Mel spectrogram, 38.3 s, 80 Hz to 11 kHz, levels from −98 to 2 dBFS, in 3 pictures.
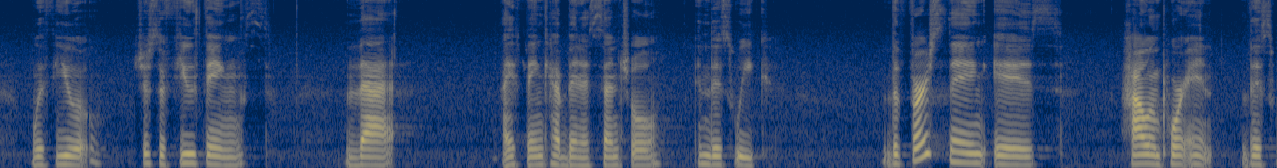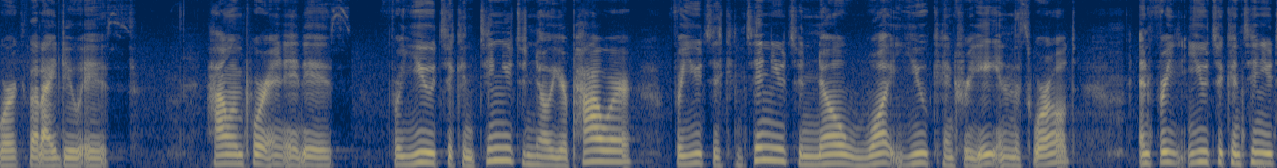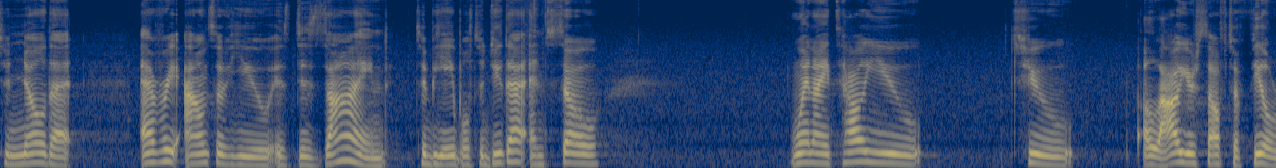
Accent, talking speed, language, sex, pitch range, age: American, 130 wpm, English, female, 155-190 Hz, 20-39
